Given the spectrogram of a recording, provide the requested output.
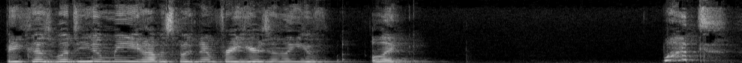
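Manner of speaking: high-pitched exasperated disbelief; irritated. Real, not acted. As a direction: scold the characters in sheer disbelief. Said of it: "it really irritates me".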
